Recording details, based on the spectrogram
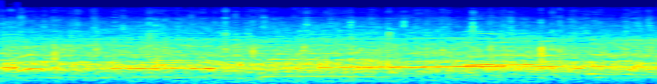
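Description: A large crowd at a Democratic U.S. Senate campaign event cheering and applauding as candidate Abdul El-Sayed takes the stage, a dense continuous roar of clapping and voices.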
